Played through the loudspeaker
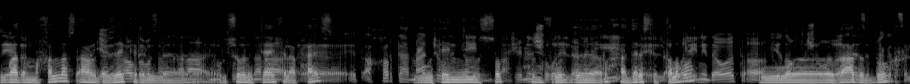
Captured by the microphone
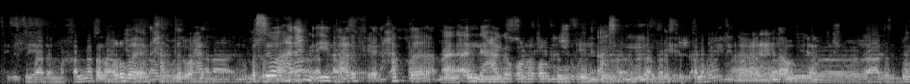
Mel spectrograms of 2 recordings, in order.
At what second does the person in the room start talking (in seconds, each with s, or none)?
0.9 s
